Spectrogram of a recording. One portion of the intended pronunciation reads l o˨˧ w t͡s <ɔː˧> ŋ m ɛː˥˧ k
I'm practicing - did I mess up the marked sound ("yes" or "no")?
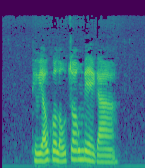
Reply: yes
